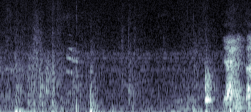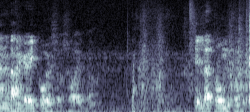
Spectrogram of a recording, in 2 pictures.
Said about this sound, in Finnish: Hiljennä tuo kissa. Hiljennetään Hiljennä kissa. keinolla millä hyvää? Hiljennät kissa.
